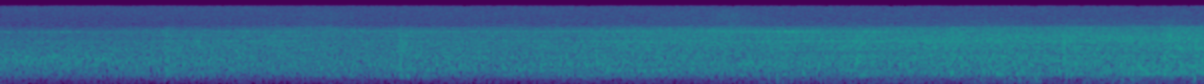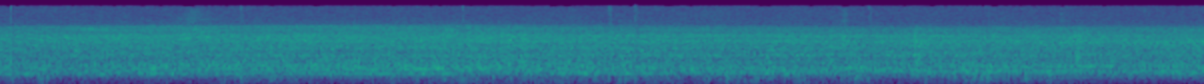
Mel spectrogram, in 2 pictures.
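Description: A Yokosuka Line electric commuter train running along the tracks: a steady rumble with a hum that grows gradually louder as it approaches.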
